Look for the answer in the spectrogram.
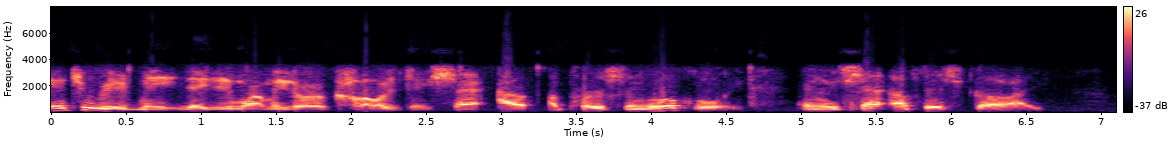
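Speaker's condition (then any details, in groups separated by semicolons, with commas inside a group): Voice box damage from tracheostomy; past therapy and psychiatrists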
